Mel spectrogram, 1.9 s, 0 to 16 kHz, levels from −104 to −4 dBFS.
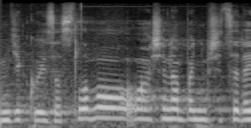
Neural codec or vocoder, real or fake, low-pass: none; real; 14.4 kHz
